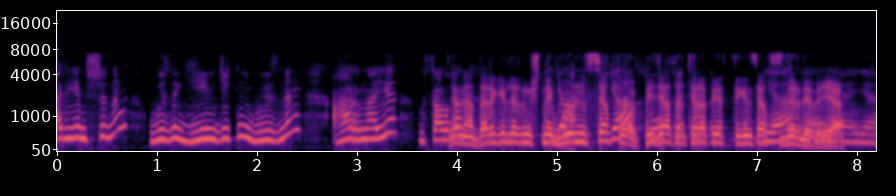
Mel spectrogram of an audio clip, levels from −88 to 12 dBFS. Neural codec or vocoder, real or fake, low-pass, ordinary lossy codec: none; real; 7.2 kHz; Opus, 24 kbps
